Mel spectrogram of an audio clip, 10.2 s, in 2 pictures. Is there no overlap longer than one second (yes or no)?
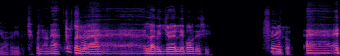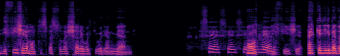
yes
